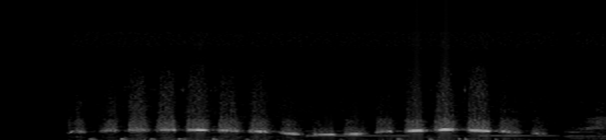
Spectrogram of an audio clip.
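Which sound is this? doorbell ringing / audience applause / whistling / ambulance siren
whistling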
